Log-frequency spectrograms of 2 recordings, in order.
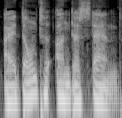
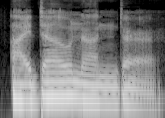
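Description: First: "don't" with a full t, apart from "understand"; formal, unlinked "don't understand"; overly official. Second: Slow "I don't under" with don't gliding into under, t dropped; "don't under" as one smooth "doh-nunder"; linked, continuous flow. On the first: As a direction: imitate textbook "I don't understand", every word complete. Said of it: "直接说得非常官方". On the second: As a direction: keep the breath flowing through "I don't under". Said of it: "要气流一致连贯地说". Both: Shown as a demonstration.

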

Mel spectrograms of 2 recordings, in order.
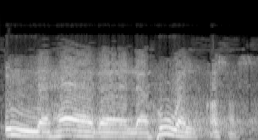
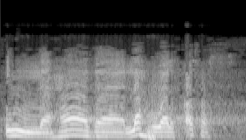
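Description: First: Slow reading, "لهو" as la-HU-wa; correct لهو. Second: "لهو" squashed to lah-wa; mispronounced لهو. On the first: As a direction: say لهو with a full u on the ha. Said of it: "قل". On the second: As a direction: say لهو with no vowel on the ha. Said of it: "ولا تقل". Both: Shown as a demonstration.

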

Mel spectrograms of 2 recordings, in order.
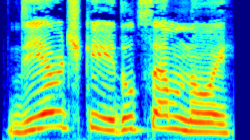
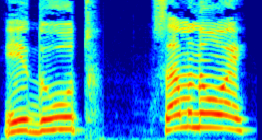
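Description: First: Brook no argument; firm command. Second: Very slow, loud, final command; tone brooking no objection. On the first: Acted. Rahel commands the crowd. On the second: A narrator's reading. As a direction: stress мной, slow and final. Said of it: "повторила Рахель тоном, нетерпящим возражений".

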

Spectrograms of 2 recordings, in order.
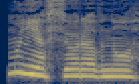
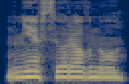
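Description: First: Slow, indifferent drone; apathetic giant. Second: Apathetic giant. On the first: Апатозавр равнодушно, медленно. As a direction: say it like nothing matters. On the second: Апатозавр равнодушно отворачивается. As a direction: let it fall flat and weary. Apatosaurus voiced slow. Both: Acted.

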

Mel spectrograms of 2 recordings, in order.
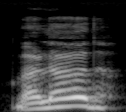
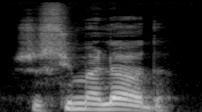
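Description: First: Raised, incredulous question on MALADE; mocking echo. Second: Said in the usual way. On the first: A narrator's reading. Joël scoffing at the pale fisherman's excuse, mocking.

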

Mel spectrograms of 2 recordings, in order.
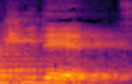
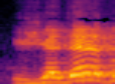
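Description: First: جداد with an "i" after jim: jidād; kasra on jim. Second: جداد with an open "ja": jadād; fatha on jim. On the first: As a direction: say جداد slowly, starting "ji". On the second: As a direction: open the first vowel of جداد to "ja". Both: Shown as a demonstration. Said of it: "بكسر الجيم وبفتح الجيم".

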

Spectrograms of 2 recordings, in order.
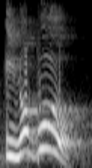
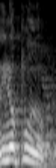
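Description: First: Slow, high, stressing pudo; slow emphatic reading. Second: Said in the usual way. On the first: Shown as a demonstration. Pastor modelling "Y no pudo" for the congregation to repeat. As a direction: lean on pudo slowly, higher. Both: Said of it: "repita conmigo".

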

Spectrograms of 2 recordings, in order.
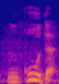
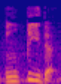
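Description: First: انقود said "unquuda", with long uu; damma form. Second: انقيد said "inqiida", with long ii; kasra form. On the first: Teacher applying the rule to another verb, انقود as "unquuda". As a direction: give انقود u vowels: "unquuda". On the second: Teacher applying the rule to another verb, انقيد as "inqiida". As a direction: give انقيد i vowels: "inqiida". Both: Shown as a demonstration. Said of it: "كذلك انقاد".

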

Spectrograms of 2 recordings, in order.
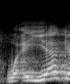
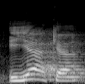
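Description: First: "وإياك" with a held double y; "wa iyyaaka" for "وإياك"; with shadda. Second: "إياك" with a single y, "iyaka"; light single-y "إياك"; without shadda. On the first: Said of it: "بالتشديد". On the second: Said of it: "بدون شدة". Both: Shown as a demonstration.

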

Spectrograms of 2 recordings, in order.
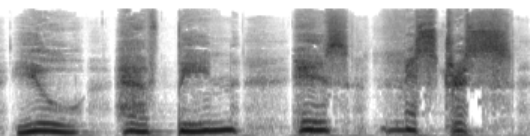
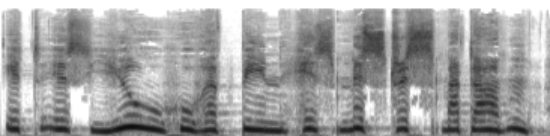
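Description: First: Slow, high, weighted accusation; pointed, high-pitched charge, word by word; accusing. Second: High, loud retort with stress on "you"; loud, high counter-accusation punching "you"; accusation turned back. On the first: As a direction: hammer out each word accusingly. Novice accuses Milady of being mistress. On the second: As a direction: throw it back, hitting "you" hard. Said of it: "cried Milady in her turn". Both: A narrator's reading.

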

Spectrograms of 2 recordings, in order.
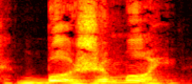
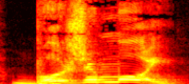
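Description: First: High, slow repeated cry. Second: High, slow cry of alarm. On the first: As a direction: say it again, still shaken. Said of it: "повторял он". (повторный взволнованный возглас) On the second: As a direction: cry out in shock. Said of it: "вскричал он". (громкий испуганный возглас) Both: A narrator's reading.

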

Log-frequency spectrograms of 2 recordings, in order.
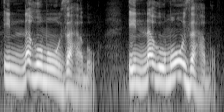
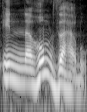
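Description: First: Slow, long uu after the m of إنهم; meem linked with waw. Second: Slow, closed m in إنهم before ذهبوا; no vowel after the m of إنهم; silent-vowel meem. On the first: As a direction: say إنهم as "innahumuu". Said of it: "كان يضم ميم الجمع ويصلها بواو". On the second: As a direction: say إنهم as "innahum". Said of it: "سكنوا الميم وصلًا". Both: Shown as a demonstration.

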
